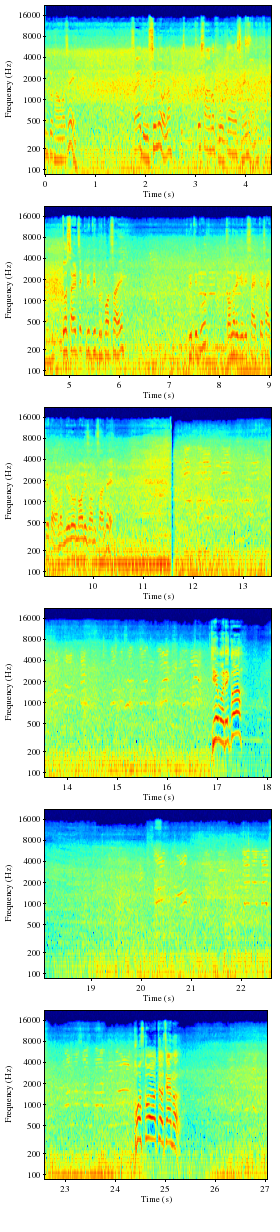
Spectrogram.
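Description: Traffic rumbles steadily along a wide road below, with vehicles passing by.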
